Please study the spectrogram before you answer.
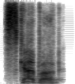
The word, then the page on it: scabbard: Indian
